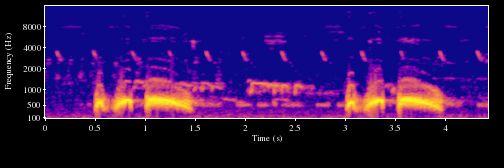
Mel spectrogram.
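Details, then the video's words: Two coo phrases from a spotted dove, each a pair of brief notes and a longer descending coo, used to lure birds into a trap. Faint distant chirps are scattered through. "Suara Tekukur"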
